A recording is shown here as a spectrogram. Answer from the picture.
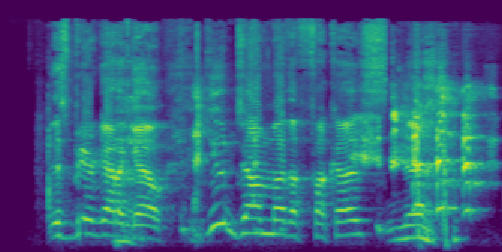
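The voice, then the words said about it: Drunken put-on British accent. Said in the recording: “was that your best British accent? ... It's my drunk British accent.”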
